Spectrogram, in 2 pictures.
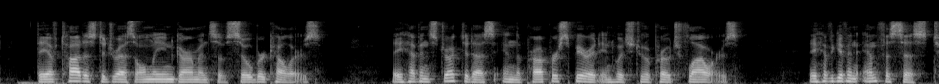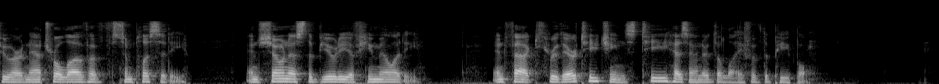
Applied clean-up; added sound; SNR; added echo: none; none; none; none.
